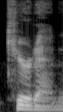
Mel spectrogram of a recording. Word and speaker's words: Círdan: The C's in Sylvan languages, or rather Elven languages, are generally hard C's. So Celebrimbor is a hard C, Círdan is a hard C, and in most cases it's going to be hard C.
